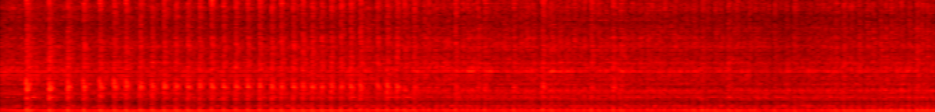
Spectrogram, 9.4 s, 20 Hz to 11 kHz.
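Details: 2004 Polaris Predator 50 two-stroke mini quad after a new carburetor and corrected float height; revs crisply from idle and settles back to a steady, even burble with no hesitation; normal idle and throttle response.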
